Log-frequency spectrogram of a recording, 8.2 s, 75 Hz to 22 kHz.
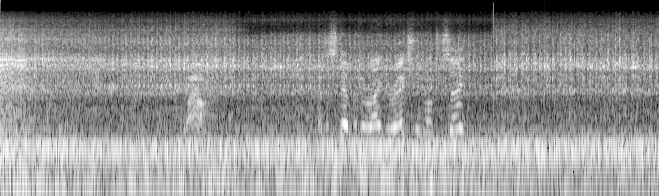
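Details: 1977 Johnson 115 two-stroke outboard on the water after new CDI, coil packs, reed valves, fuel lines and cleaned carbs holds a steady, even idle burble with no stumbling or surging; fixed, reeds weren't the cause.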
